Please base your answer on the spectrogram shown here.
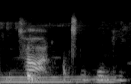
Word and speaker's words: talk: Next, talk, talk. Talk. Vamos a ver, ese verbo no pronunciamos la L.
